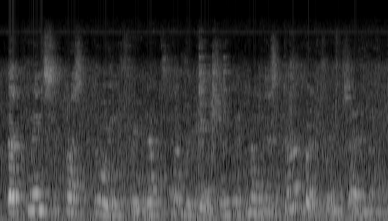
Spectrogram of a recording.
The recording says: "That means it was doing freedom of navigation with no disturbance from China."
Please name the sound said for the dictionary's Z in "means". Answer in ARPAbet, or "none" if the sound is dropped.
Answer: S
